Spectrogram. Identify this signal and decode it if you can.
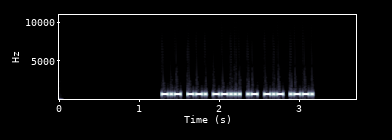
Morse code, heard as a keyed tone, about 46 wpm, 700 Hz. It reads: KG7AKP
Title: USA Call Signs - 6 Characters - 2x Character Spacing - 45wpm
